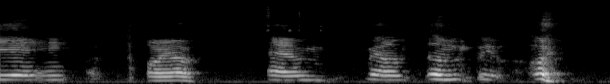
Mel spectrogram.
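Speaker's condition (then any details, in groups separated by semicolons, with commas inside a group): Cerebral palsy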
